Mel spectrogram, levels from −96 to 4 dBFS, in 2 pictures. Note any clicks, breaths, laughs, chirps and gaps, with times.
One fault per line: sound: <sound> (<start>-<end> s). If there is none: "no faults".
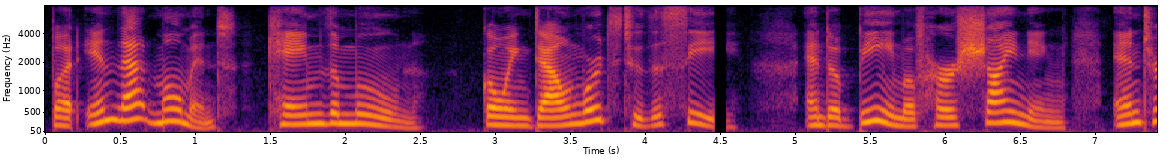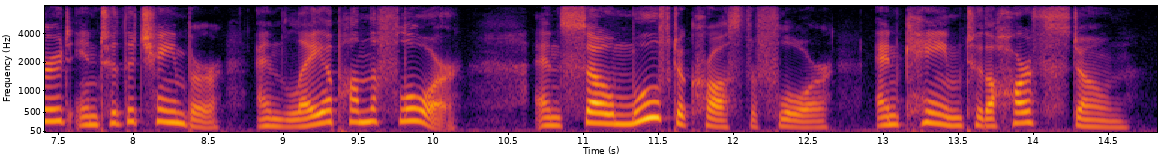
sound: dropout (4.5-4.6 s)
